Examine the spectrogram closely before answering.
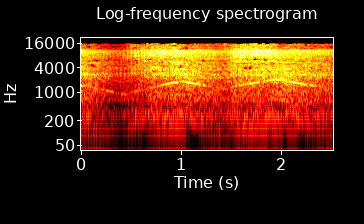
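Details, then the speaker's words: Scooter started on the button and blipped, front caliper off so it can't be test ridden: revs rise and fall smoothly through two blips, no misfire or rattle; normal revving, good running bike. "but it is a good running bike"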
